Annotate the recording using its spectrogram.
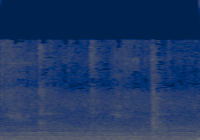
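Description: Steady low hum and hiss of a YHT high-speed electric train, a Siemens Velaro TR, standing still and not yet moving off.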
